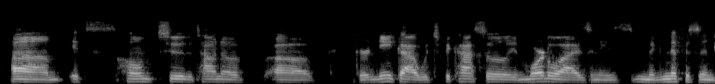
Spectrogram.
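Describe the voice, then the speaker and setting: A Spanish-born man gives an enthusiastic travel presentation over a video call, adding fillers as he goes. His voice sits at an everyday pitch for a man. The call audio is dry and dull, with no room sound. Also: no room sound. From Spain. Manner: enthusiastic, descriptive, with frequent fillers. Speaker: tour company CEO presenting.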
